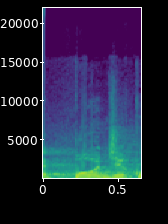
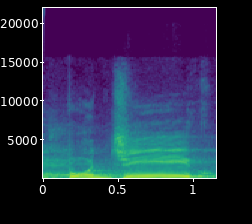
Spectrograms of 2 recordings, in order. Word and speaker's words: pudico: aqui gente oi é púdico ou pudico é pudico qual é a sílaba mais forte aqui o di que é uma pessoa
